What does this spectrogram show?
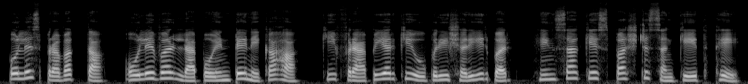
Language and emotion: Hindi, neutral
